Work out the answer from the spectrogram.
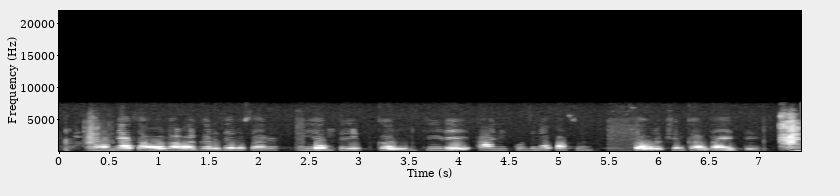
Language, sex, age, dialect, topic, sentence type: Marathi, female, 18-24, Standard Marathi, agriculture, statement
